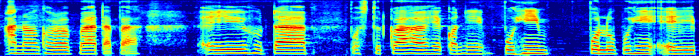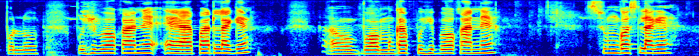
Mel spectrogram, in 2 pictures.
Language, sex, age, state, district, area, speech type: Assamese, female, 30-45, Assam, Dhemaji, rural, spontaneous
